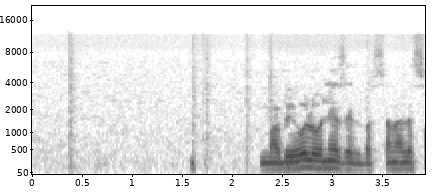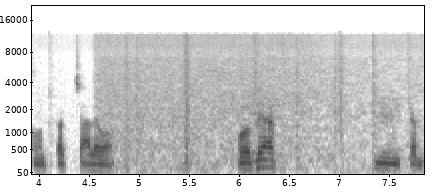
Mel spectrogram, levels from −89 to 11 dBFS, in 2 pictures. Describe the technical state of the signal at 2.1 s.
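At 2.1 s the background hush sinks in the gaps between speech and comes back up underneath it. This is noise suppressor artifacts, present throughout the clip: the suppressor pulls down bands it treats as steady noise, frame by frame, cutting that noise by about 13 dB.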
